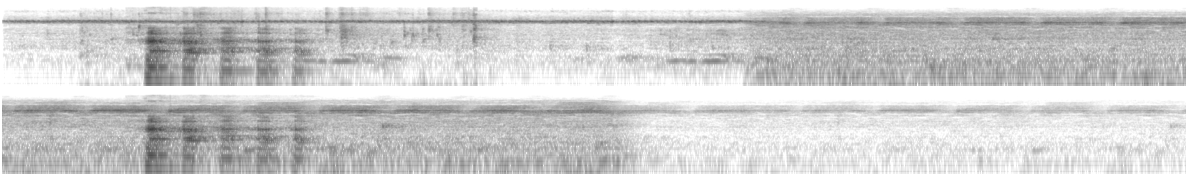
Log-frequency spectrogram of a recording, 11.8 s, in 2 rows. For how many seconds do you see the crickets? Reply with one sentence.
The crickets can be heard for 12 seconds in total.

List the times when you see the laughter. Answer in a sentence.
The laughter can be heard from 0.7 to 1.6 s and from 6.5 to 7.5 s.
